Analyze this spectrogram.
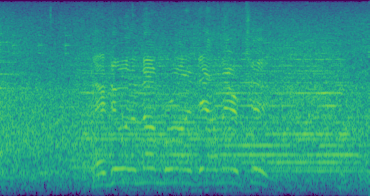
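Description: A diesel locomotive sounds its air horn.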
